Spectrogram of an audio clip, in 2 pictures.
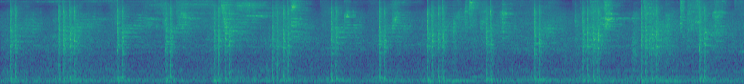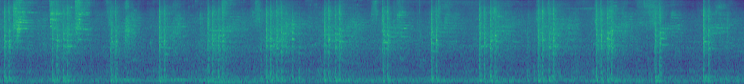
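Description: Double-stack intermodal freight train's well cars rolling past on steel wheels: a steady rumble under a regular series of sharp wheel clacks over the rail joints.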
